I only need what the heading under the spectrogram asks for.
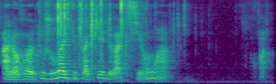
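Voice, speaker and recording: A middle-aged woman showing her handmade Christmas cards in a casual craft vlog, hesitant with many fillers and self-corrections, her voice going hoarse. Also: medium pitch, wildly swooping pitch, normal speed, a little mellow, slight background noise. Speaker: craft YouTuber.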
